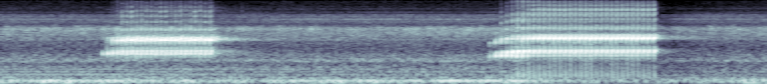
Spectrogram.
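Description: Spring peepers give two clear, whistled peeps, the second longer and slightly rising, over a low steady background hum.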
